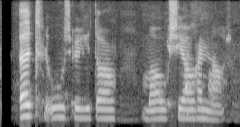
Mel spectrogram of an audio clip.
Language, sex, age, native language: Icelandic, male, 10, Icelandic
